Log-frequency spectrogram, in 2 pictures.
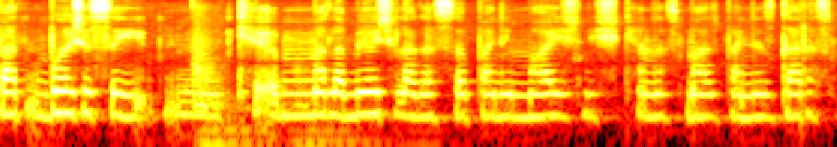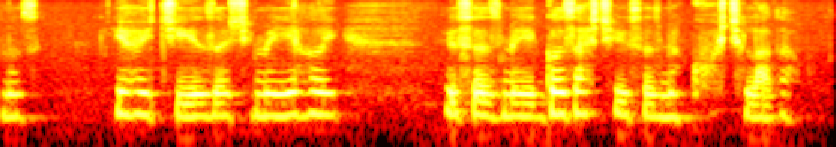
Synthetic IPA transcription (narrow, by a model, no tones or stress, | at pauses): pat̪bəːʃɐsɨjkʰemɐt̪lɐbmet͡ʃʰilɐɡasɐpanʲimaːʒniʃkʲʰenɐsmazpanʲɐzɡɐɾɐsmɐz | jeɦəjt͡ʃijizɐt͡ʃʰimejeɦəj | jusɐzmeɡozat͡ʃʰijusɐzmekʰot͡ʃʰilɐɡa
